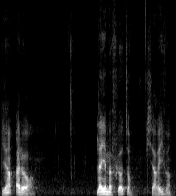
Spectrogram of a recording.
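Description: A man's voice: medium pitch, unhurried. A young man casually commentating his strategy game, crude and joking while thinking aloud. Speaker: gameplay commentator. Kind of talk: casual let's-play commentary.

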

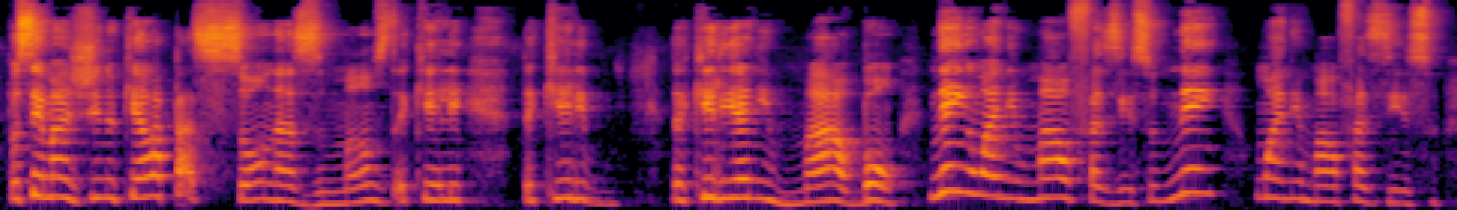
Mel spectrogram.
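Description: A woman's voice: sits high, lively intonation, moderate pace, pitched above the performer's own voice. A woman reading the lines of a distraught man, furious and vengeful toward a villain. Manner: agitated, vengeful. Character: distraught middle-aged man, enraged at a villain.

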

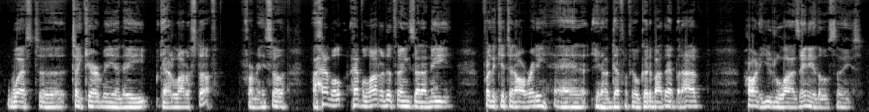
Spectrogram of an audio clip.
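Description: A man's voice: medium pitch, steady tone, brisk, creaky, breathy edge. A man in his forties vlogging casually from his bedroom into a headset mic, rambling and self-deprecating with plenty of fillers. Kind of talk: casual personal vlog. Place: small bedroom at home. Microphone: headset microphone on a webcam call setup.

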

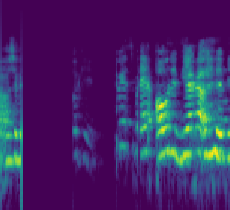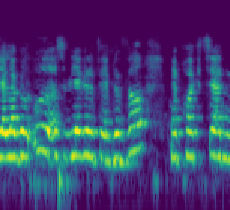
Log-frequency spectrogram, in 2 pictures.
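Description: Young woman, gameplay commentary, excitable, slightly high voice, dull lo-fi mic. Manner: excitable, quick to exclaim and complain, mixes in English slang. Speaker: gaming vlogger.

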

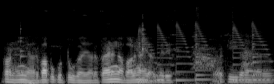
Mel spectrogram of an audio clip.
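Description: A man's voice: fairly low pitch, fairly even intonation, racing, over music, natural voice. A young man playing a nervous village youth who stammers and pleads in a panic. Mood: fretting.

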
